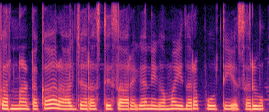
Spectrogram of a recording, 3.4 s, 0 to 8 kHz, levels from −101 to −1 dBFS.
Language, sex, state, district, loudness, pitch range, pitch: Kannada, female, Karnataka, Bangalore, -14 LUFS, 225-245 Hz, 235 Hz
